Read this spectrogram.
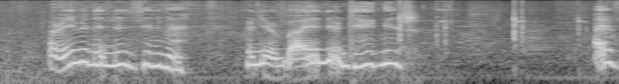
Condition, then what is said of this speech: Cerebral palsy. And you're trying to compete, and the other person loses interest because it takes too long to finish a syllable or a word, let alone a sentence.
